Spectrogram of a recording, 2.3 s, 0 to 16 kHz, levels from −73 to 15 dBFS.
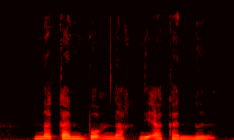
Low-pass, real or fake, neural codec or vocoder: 14.4 kHz; real; none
